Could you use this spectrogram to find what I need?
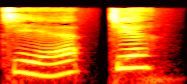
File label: "jie3 jie5", chinese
